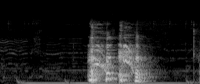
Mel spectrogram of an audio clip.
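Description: A man coughs once, briefly, about a second in, over faint background music.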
